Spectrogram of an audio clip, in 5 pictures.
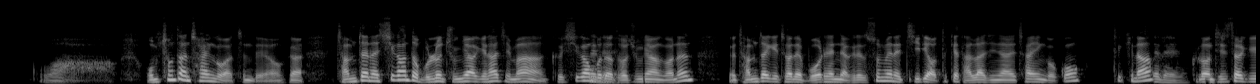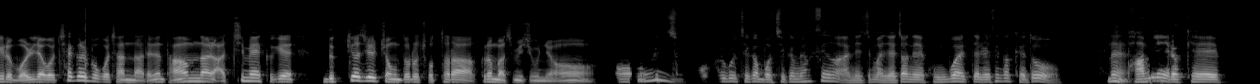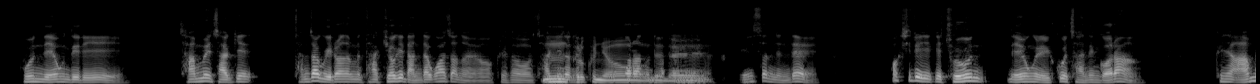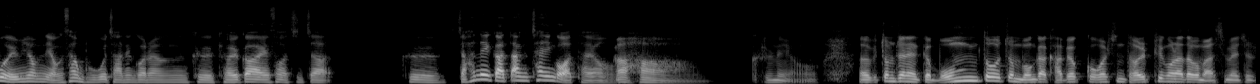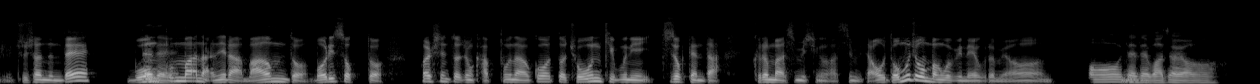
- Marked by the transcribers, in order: tapping; other background noise
- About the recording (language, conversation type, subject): Korean, podcast, 디지털 디톡스는 어떻게 하세요?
